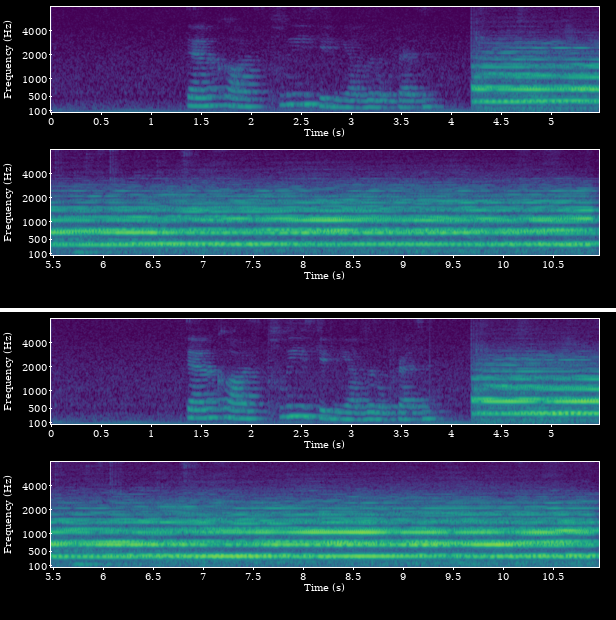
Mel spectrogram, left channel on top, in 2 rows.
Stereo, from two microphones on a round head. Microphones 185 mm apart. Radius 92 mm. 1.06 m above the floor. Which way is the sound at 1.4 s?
45° right (ahead or behind).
